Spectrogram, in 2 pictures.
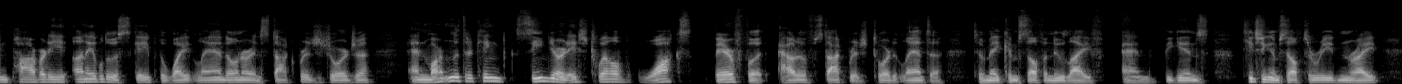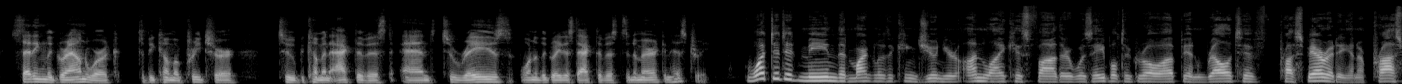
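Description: No technical faults can be heard anywhere in the recording.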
